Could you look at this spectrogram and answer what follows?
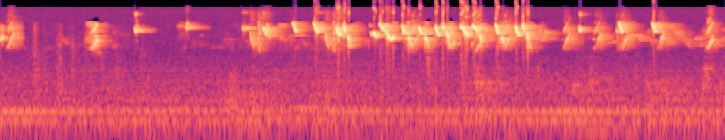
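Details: Saffron finch pair in song. A few isolated high chirps open the clip, then a dense stretch of quick, bright notes from about three seconds on, easing back to spaced chirps at the end, over a faint background hum.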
